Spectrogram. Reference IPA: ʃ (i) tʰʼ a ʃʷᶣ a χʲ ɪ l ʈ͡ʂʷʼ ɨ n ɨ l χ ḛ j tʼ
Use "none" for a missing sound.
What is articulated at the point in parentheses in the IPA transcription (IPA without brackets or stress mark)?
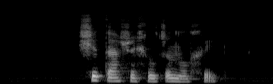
ɪ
